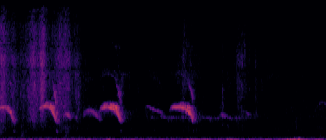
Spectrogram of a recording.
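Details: A group of backyard chickens, hens and roosters, gives a quick series of high, arched, bouncing peeps, a few notes louder than the rest, with low rumbling noise beneath.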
